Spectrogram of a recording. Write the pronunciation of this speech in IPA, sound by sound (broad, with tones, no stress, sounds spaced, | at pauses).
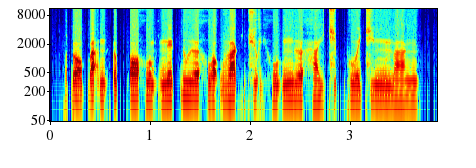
ɗ ɔ˧˩ ɓ a̰˧˥ n ʔ ə˦˥ p̚ ʔ ɔ˨˦ h w o̰˧˨ ŋ n e˦˥ t̚ v ɨ˧ ə̯ h w ɔ̰˧˨ w v a˦˥ k̚ t͡ɕ o̰˧˨ j h w ṵ˧˥ ŋ ɨ˧ ə̯ h a̤˨˩ j t͡ɕ ə˦˥ p̚ k u˨˦ ə̯ t͡ɕ i˧ ŋ m a̤˨˩ ŋ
